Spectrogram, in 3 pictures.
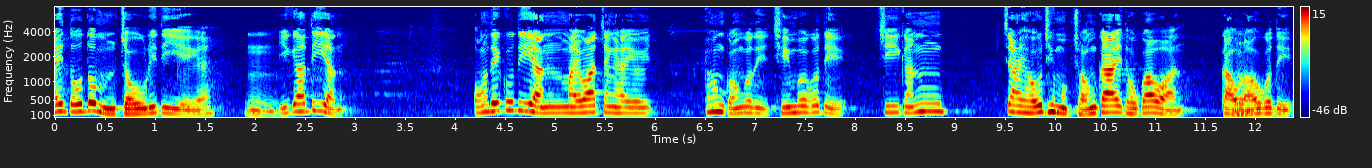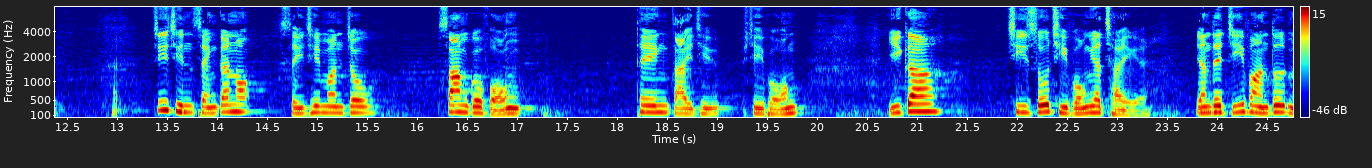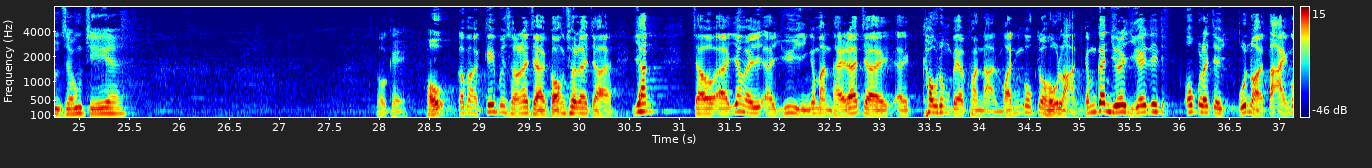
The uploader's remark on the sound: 舉行地點: 維多利亞公園涼亭 Venue: Band Stand, Victoria Park.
